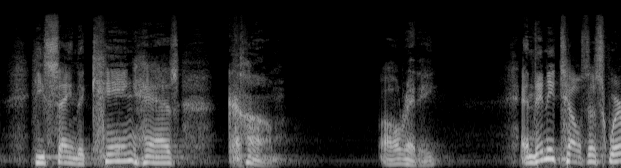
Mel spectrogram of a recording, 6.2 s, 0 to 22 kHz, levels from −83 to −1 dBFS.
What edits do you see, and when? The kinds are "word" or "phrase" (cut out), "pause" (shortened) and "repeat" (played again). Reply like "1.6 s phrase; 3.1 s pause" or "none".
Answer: none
